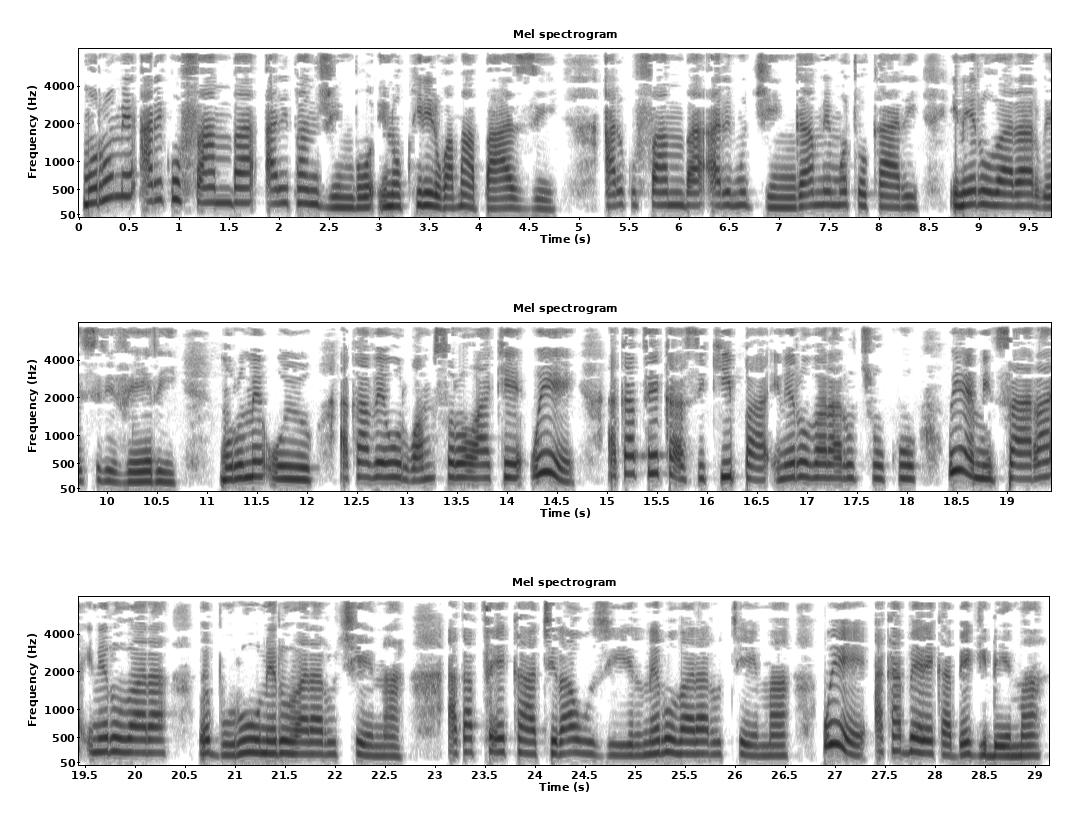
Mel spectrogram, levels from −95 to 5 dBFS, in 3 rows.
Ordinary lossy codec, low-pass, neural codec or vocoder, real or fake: MP3, 32 kbps; 7.2 kHz; none; real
